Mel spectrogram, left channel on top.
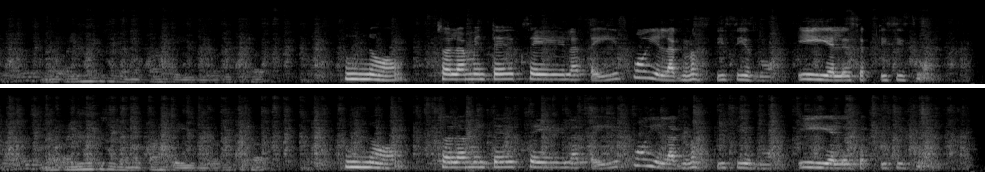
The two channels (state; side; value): normal; both; correlation -0.17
